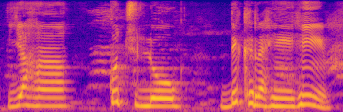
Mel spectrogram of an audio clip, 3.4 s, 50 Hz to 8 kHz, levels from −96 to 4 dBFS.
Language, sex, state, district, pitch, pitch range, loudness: Hindi, female, Madhya Pradesh, Bhopal, 215 Hz, 205-250 Hz, -13 LUFS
